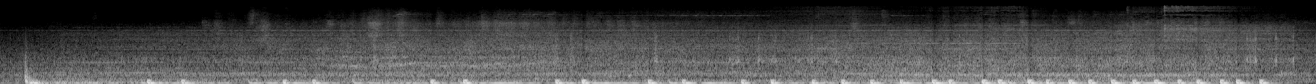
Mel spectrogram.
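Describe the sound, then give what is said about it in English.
A loud, thumping heartbeat pounds steadily in lub-dub pairs, growing quicker and more insistent as it goes, over a low, tense rumbling backdrop with no voices. “I think just about everyone, at least once, has experienced that kind of palm sweating, heart thumping, mind racing anxiety,”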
